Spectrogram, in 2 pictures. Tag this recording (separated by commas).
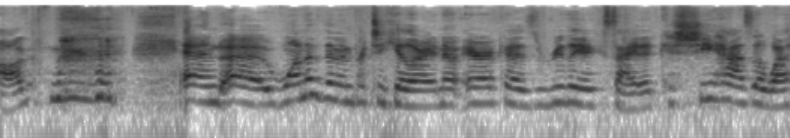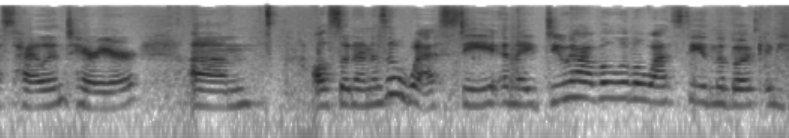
Speech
